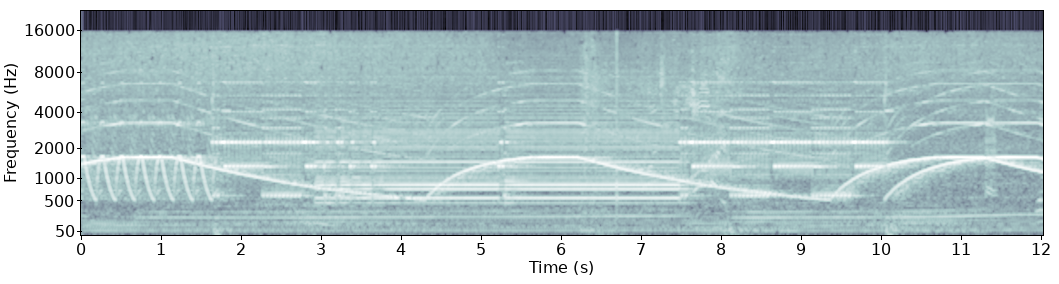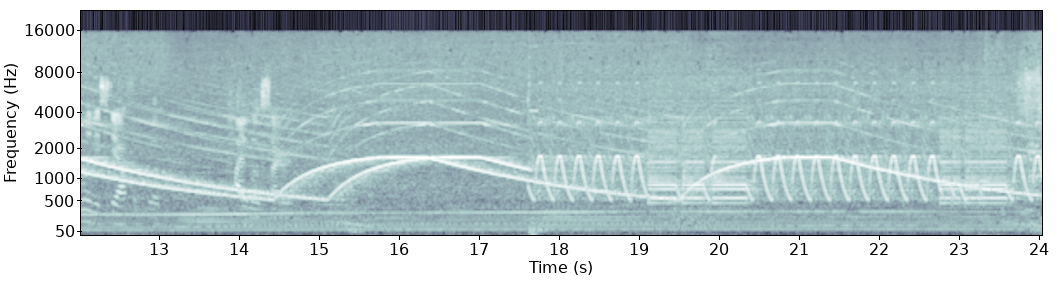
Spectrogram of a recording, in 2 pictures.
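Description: A police car siren blares during a pursuit. Its wail sweeps slowly up and down in repeated cycles, layered with faster yelping tones over a low engine drone, and stays loud from start to finish.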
